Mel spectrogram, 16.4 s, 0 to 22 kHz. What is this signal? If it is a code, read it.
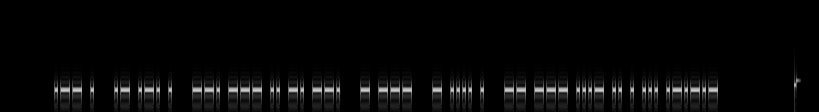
Morse code, heard as a keyed tone, about 20 wpm, 700 Hz. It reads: WE ARE GOING TO THE MOVIES.
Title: Sentences with 4-Word Phrases - 20wpm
